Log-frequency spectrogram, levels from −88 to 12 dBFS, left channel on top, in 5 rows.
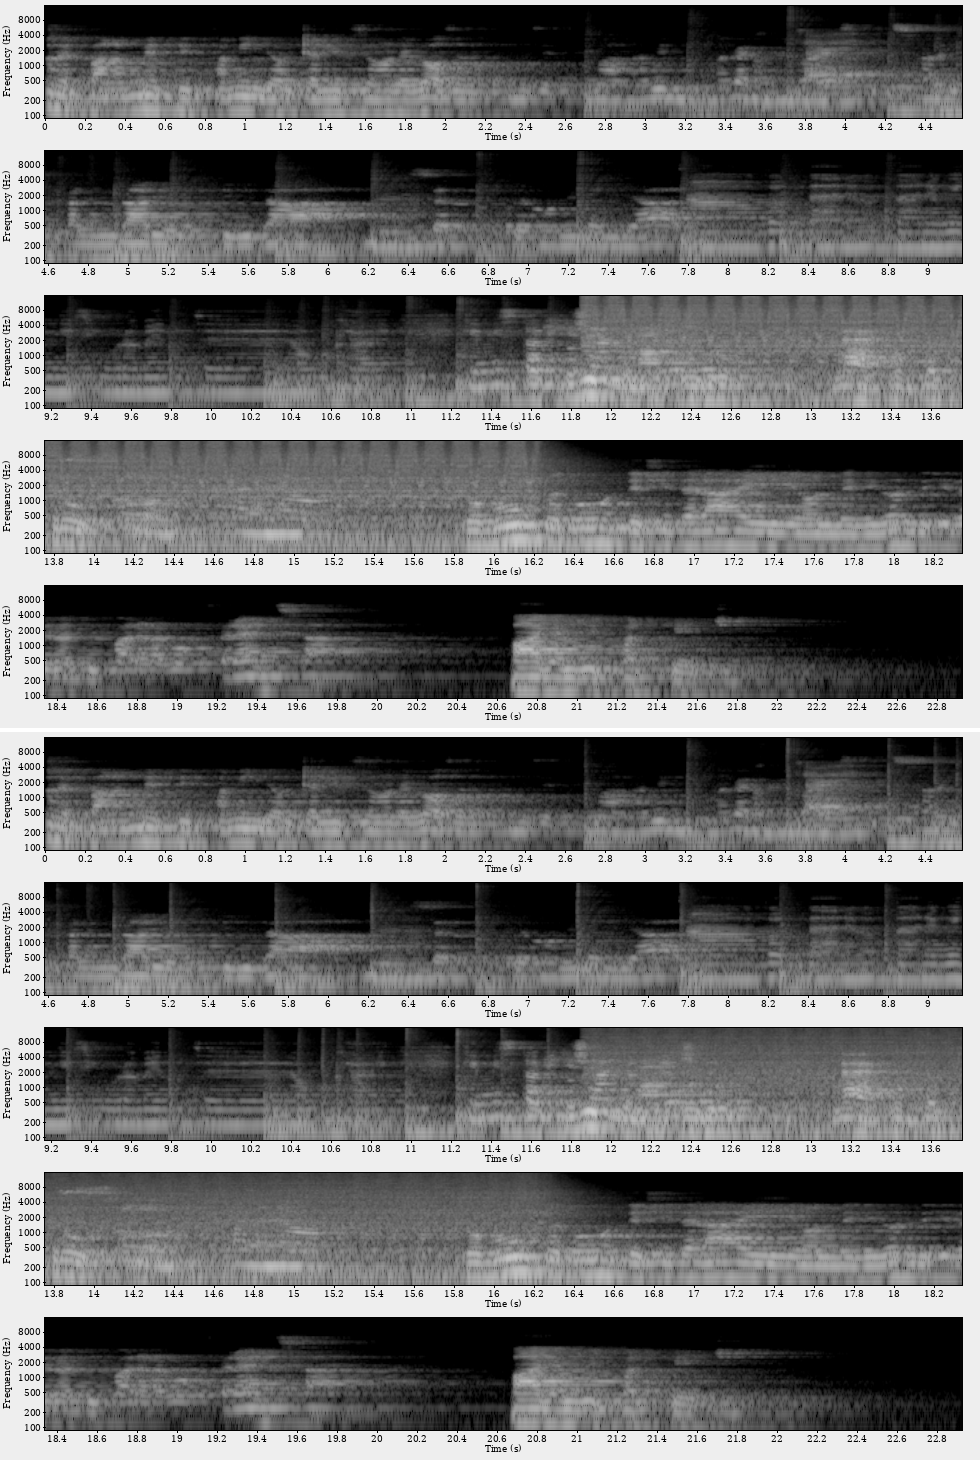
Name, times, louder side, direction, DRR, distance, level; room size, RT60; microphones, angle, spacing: voice 1, 0.0-6.2 6.5-7.8 11.6-12.6 13.1-15.1 15.8-19.8 20.7-21.8, left 1 dB, 25° left, 3 dB, 1.0 m, -26 dB
sound 1, 2.7-2.8 3.2-3.3 3.7-3.8 4.2-5.3 5.7-5.9 6.2-6.3 6.7-6.9 7.2-7.4 7.8-7.9 8.2-8.4 8.8-8.9 9.3-9.4 9.8-9.9 10.3-11.8 12.2-12.4 12.9-13.2 13.6-14.0 14.6-14.7, right 2 dB, 85° right, 2.1 m, -35 dB
voice 2, 3.5-4.1 6.2-6.6 7.8-12.6 13.1-13.3 14.1-15.2, equal, 15° right, 3 dB, 1.7 m, -29 dB
sound 2, 11.8-16.2, left 4 dB, 60° left, 3.0 m, -28 dB
13.5 x 9.3 x 10.0 m, 1.5 s
head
